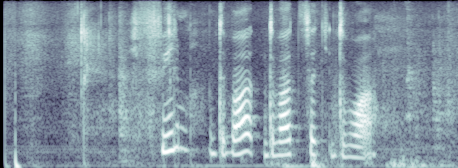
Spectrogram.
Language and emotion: Russian, neutral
